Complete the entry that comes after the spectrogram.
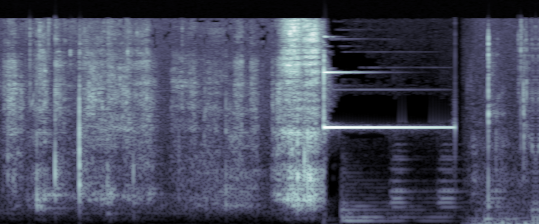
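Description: Close-miked noodle eating with chopstick clicks and slurping, then about two seconds in a loud noisy burst followed by a bright, bell-like tone held for about a second over a soft beat: an edited sound effect at a cut between clips.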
